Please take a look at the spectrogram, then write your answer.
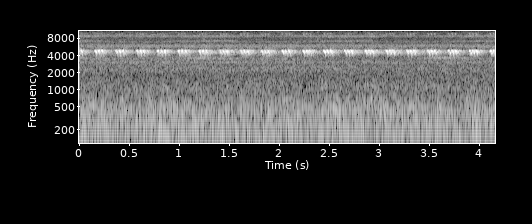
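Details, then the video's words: Cricket at night: a steady, high, shrill trill pulsing about twice a second in an even rhythm over a faint hiss of night background. "Bunyi Jangkrik & Suasana Malam"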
